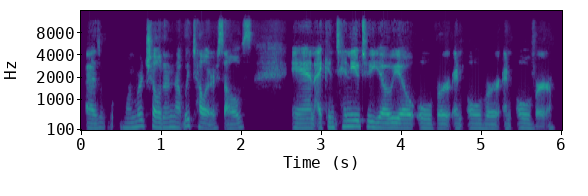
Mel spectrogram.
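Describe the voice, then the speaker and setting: A woman's voice: low-pitched, no room sound. A woman, a life coach and podcast guest, telling her personal story in a frank, informal, conversational way.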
